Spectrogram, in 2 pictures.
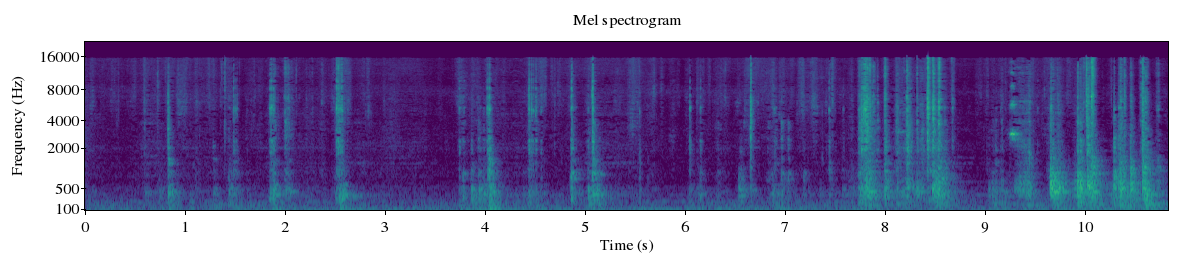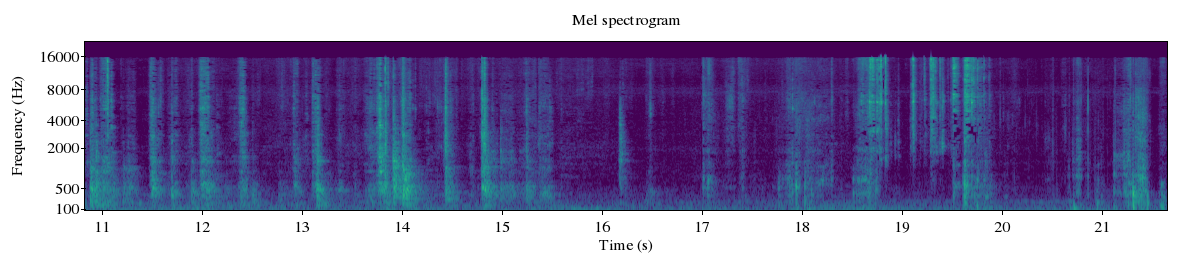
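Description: A metal fuel line and mechanical fuel pump scraping, rubbing and knocking against the engine and chassis as they are worked down and out from under a van. Irregular scrapes and clicks, in denser clusters about halfway through and again near the end.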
